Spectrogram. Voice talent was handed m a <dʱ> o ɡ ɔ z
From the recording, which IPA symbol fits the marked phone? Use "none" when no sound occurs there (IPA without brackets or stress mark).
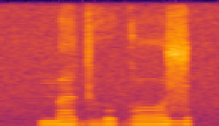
dʱ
